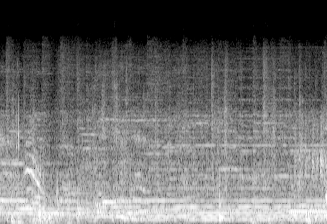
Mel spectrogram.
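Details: Guitar music plays steadily with some speech, and no clear animal sound stands out.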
